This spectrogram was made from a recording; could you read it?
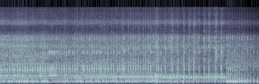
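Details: Honda GL Neotech motorcycle that falters when throttle is raised, fuel-hungry with black plugs: idling single stumbles with uneven skipping beats; still misfiring after new plug, CDI and pulser suspected, unconfirmed.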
